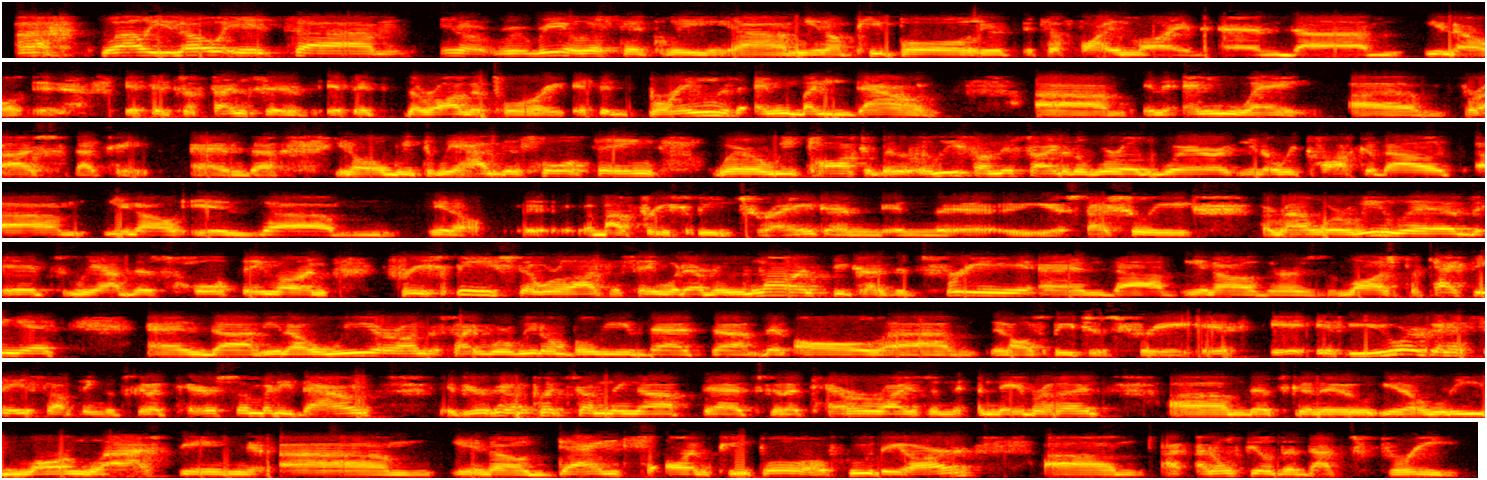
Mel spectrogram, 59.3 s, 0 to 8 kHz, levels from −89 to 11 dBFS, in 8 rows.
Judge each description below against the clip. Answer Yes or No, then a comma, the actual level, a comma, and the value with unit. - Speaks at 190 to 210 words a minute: Yes, average, 195 wpm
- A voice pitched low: Yes, low, 115 Hz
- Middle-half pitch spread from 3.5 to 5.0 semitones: Yes, average, 3.9 semitones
